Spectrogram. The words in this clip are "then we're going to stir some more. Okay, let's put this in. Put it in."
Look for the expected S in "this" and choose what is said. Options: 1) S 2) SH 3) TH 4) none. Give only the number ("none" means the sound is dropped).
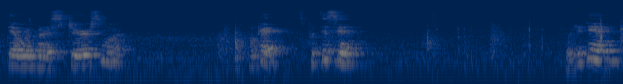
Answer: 1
